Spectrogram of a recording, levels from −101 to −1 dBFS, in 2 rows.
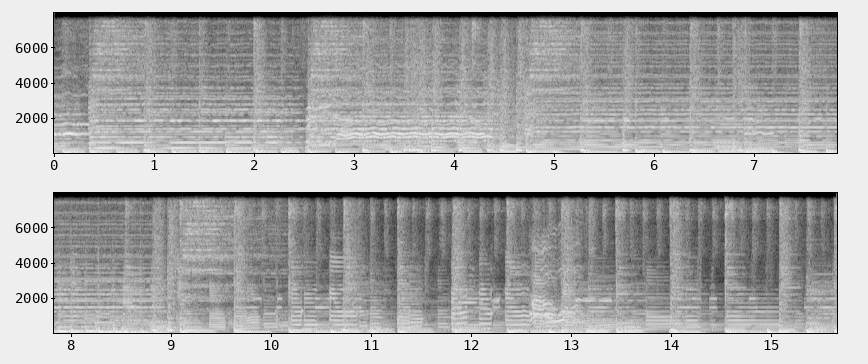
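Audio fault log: The signal has no faults, and its content ends at 8 kHz, which fits a wideband call path such as G.722 at 64 kbps working as normal.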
